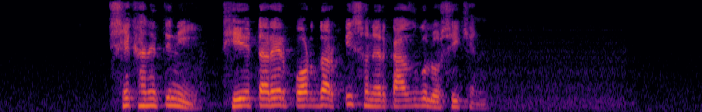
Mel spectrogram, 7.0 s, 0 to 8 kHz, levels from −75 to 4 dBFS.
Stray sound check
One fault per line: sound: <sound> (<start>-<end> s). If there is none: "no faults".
no faults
